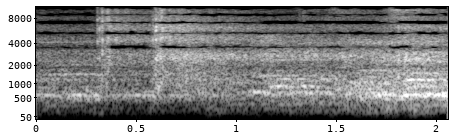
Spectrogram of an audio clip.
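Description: Two sharp slaps of a volleyball being struck during a rally, a fraction of a second apart, followed by players' and spectators' voices rising toward the end.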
